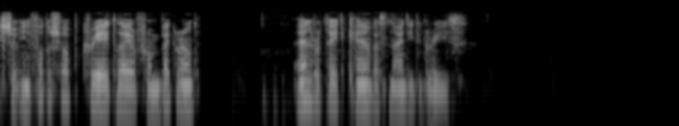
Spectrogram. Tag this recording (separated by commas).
Speech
